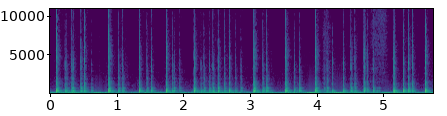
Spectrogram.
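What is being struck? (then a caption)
Wooden tabletop. Both hands tap rapidly with fingertips and short nails on a large, flat, solid light-wood tabletop. The result is a fast, uneven patter of dry, short knocks with a hollow, woody tone around 310 Hz. Each tap dies away almost instantly, with faint clicky ticks on top.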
